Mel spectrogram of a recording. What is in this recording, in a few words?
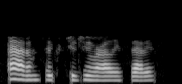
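Police Dispatch; wake; p25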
